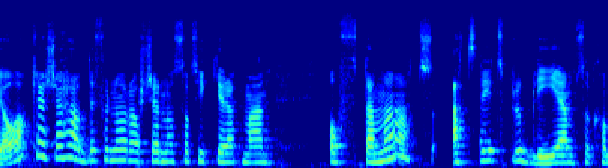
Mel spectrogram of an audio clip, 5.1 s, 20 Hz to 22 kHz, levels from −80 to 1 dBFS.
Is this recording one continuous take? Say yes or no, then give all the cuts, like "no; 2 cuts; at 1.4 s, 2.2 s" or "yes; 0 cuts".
no; 5 cuts; at 1.2 s, 1.6 s, 2.7 s, 3.6 s, 4.0 s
